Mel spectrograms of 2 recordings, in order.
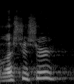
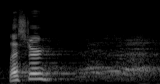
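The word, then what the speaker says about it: Leicester: Is that Leasher? Lester.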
